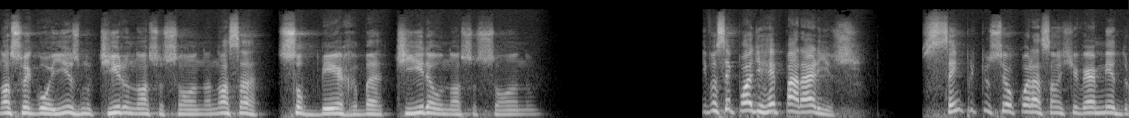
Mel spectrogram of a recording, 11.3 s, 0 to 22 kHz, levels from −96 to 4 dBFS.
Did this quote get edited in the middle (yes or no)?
no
